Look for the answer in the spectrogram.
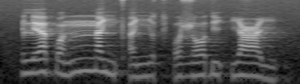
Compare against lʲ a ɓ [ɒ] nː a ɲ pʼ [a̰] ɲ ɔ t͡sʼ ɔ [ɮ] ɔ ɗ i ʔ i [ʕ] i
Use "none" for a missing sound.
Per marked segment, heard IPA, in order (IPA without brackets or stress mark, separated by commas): ɒ, a, ɮ, ʕ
